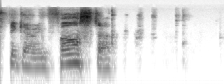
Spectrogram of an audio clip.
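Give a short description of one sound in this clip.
A man speaks calmly into a microphone over an online call.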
